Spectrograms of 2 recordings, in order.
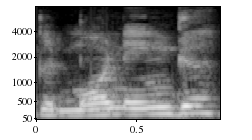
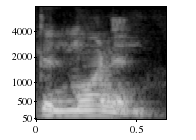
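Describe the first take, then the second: First: The final -ing is pronounced fully. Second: The final -ing is cut short. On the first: The speaker calls it wrong. "we don't say good morning" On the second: The speaker calls it right. "we say good morning"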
